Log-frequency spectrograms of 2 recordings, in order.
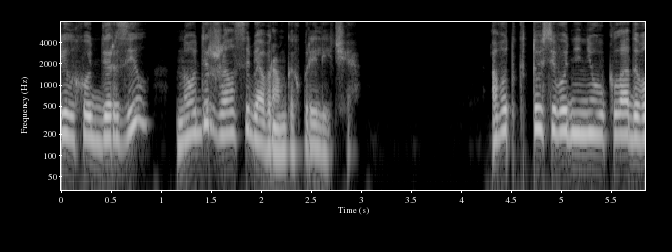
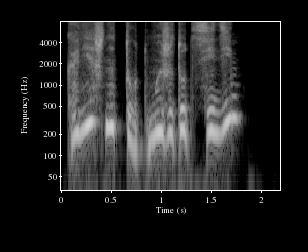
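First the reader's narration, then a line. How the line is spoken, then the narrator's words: Hiss through teeth. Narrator (Russian): сквозь зубы прошипела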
